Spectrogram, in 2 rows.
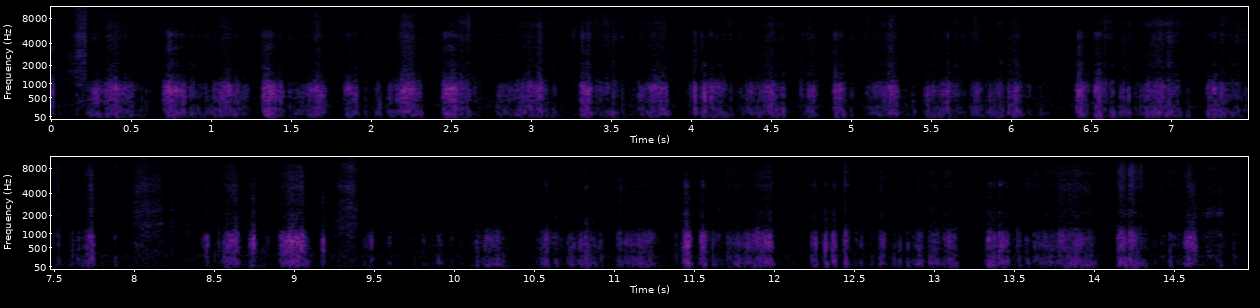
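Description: A gel pen tip scratches across a flat, black, lined notebook page while writing in cursive, making soft, dense, dry scratching strokes. The strokes center in the low mids around 700 Hz with faint high hiss. Each scrape is brief with almost no ring.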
